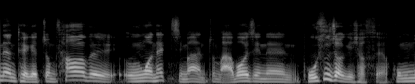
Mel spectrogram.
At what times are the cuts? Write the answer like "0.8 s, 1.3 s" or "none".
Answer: none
